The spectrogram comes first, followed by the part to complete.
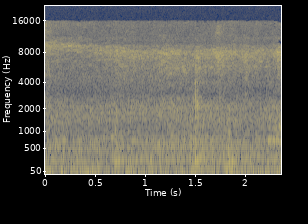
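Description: Steady low rumble of a large, echoing museum hall, with faint distant voices and a sharp footstep-like click about one and a half seconds in.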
